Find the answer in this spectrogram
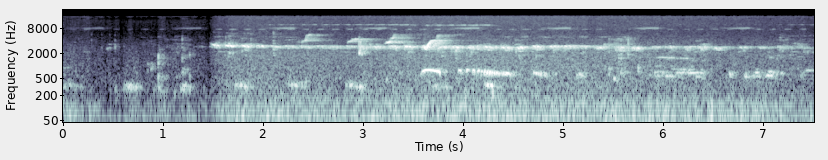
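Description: Faint bird calls. A steady high-pitched note starts suddenly about one and a half seconds in and carries on, with a few short high chirps over it and some brief lower notes beneath.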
